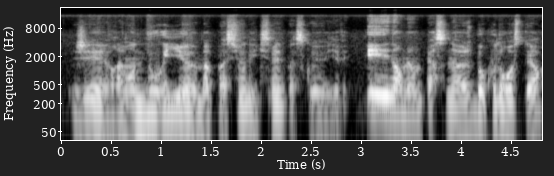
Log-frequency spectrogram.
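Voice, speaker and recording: Fairly low in pitch with a dark, mellow tone, this man talks at a fairly quick pace with ordinary pitch variation. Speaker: comic book reviewer. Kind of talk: casual video review. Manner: hesitant, many fillers.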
